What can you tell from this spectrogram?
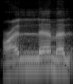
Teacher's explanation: حلق کے درمیان سے اس کی آواز ہے، تکلف کے ساتھ عین کو ظاہر کریں گے۔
